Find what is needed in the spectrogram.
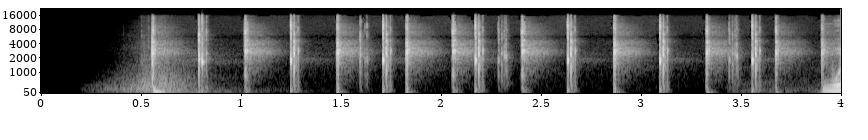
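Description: A quick, uneven run of sharp clicks, about six a second, like a stack of pieces snapping into place. This is a sound effect for an animated logo. It starts about half a second in and stops just before the voice comes in.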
